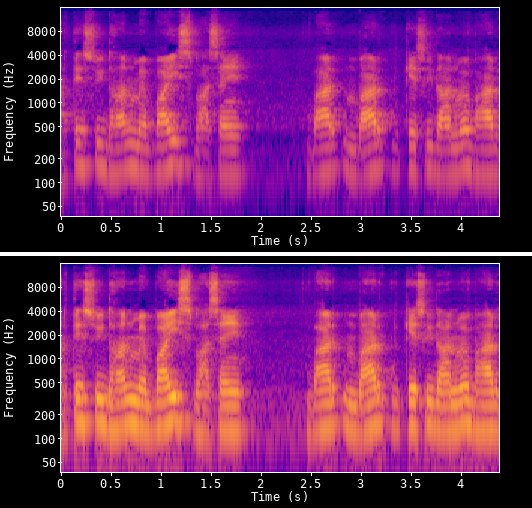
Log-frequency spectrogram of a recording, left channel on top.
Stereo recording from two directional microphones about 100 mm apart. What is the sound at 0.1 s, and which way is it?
Speech, 25° right (ahead or behind).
